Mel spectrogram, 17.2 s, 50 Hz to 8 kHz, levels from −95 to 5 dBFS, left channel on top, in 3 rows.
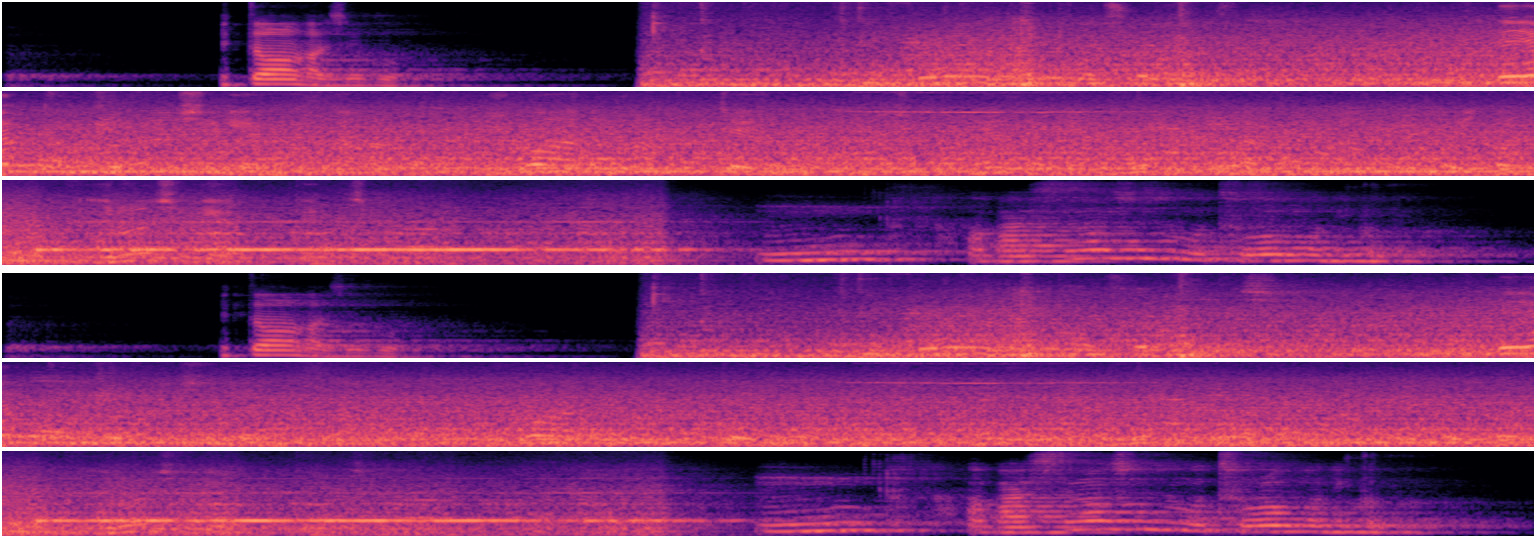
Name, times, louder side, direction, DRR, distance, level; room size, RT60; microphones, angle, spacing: voice 1, 0.8-1.5 3.4-4.5 5.6-7.3 7.6-13.3, left 2 dB, 55° left, 12 dB, 1.3 m, -29 dB
sound 1, 2.4-14.0, left 1 dB, 15° left, 1.4 m, -24 dB
voice 2, 3.9-5.4 5.8-6.1 14.3-16.7, right 1 dB, 60° right, 3 dB, 6.6 m, -32 dB
26.0 x 25.0 x 8.2 m, 1.4 s
head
